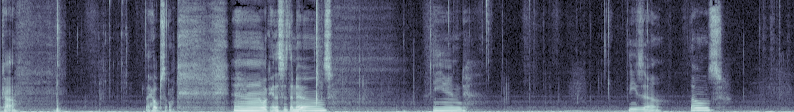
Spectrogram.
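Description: Small plastic toy bricks click and rattle as hands handle them.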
